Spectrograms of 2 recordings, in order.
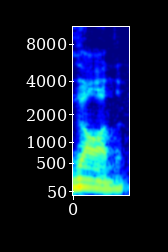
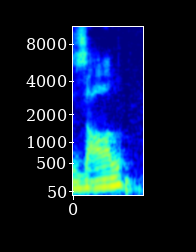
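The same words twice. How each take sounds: First: It begins with a soft th sound. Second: It begins with a buzzing z sound. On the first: The speaker calls it right. "This is like that, the, this" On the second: The speaker calls it wrong. "don't say zal"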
